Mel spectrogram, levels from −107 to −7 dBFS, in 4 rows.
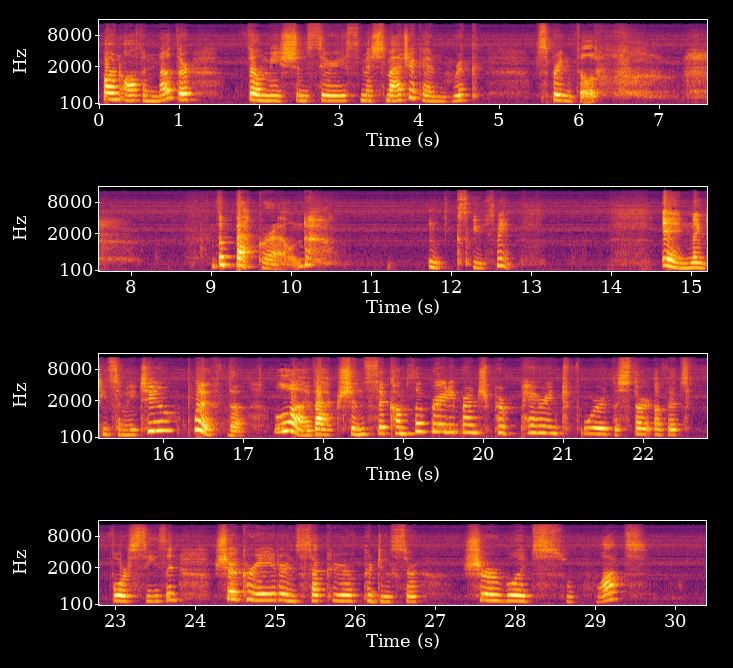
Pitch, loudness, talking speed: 275 Hz, -16 LUFS, 75 wpm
